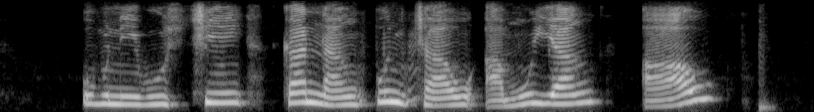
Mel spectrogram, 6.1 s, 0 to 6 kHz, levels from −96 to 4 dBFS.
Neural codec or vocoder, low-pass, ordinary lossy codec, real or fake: none; 5.4 kHz; Opus, 24 kbps; real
